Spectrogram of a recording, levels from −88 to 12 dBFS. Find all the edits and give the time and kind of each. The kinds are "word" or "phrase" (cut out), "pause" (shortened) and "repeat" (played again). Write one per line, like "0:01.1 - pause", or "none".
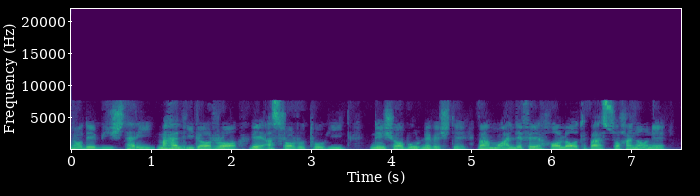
0:01.0 - phrase
0:01.4 - word
0:02.2 - word
0:05.0 - pause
